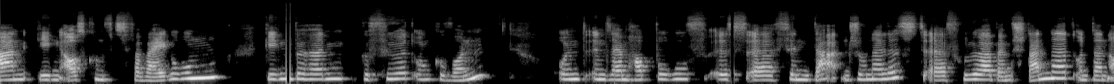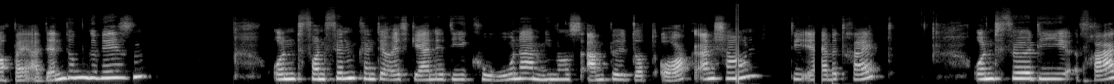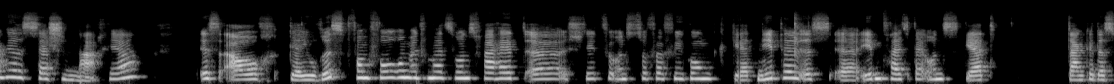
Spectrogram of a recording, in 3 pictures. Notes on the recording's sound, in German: Mitschnitt der Online-Veranstaltung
